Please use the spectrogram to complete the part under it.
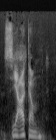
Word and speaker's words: Siakam: Pascal, how do you say his last name? Siakam? – Siakam.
